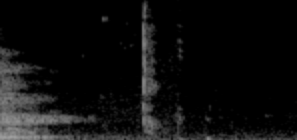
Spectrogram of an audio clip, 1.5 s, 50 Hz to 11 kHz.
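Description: Bible pages turning as people open their Bibles to Romans chapter 12: a soft papery rustle fading out, then a few brief, crisp flicks spaced unevenly. Faint overall, with no one speaking.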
